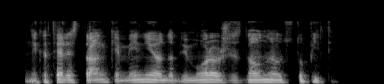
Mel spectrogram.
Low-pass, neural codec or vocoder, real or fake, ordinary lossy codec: none; none; real; none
